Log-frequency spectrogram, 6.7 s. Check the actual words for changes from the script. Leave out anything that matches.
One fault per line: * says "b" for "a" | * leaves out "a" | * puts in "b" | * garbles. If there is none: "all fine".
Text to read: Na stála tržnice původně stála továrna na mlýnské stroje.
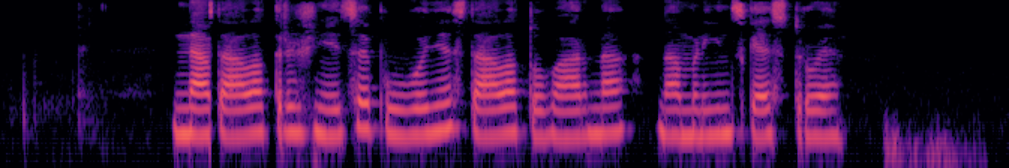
all fine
